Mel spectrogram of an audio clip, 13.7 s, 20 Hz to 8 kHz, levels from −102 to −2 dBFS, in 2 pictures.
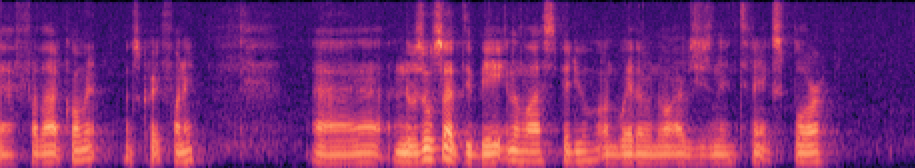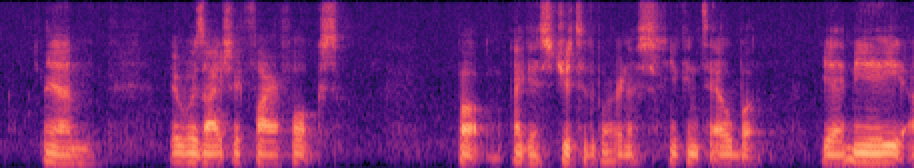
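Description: No faults are audible in this audio; the band tops out at 8 kHz, which fits a wideband call codec such as G.722 on a normal call path.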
